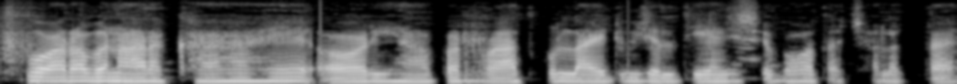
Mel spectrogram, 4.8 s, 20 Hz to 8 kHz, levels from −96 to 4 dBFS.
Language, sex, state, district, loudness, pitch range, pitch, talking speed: Hindi, male, Uttar Pradesh, Muzaffarnagar, -18 LUFS, 125-135 Hz, 130 Hz, 225 wpm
